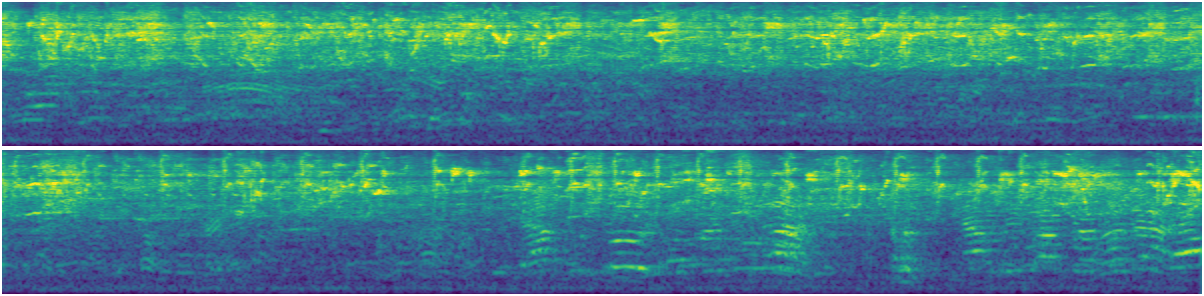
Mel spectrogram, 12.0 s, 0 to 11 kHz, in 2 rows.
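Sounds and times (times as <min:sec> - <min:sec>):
lovebirds trilling song: 0:00.0 - 0:12.0.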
